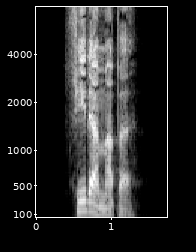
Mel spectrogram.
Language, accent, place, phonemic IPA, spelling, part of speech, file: German, Germany, Berlin, /ˈfeːdɐˌmapə/, Federmappe, noun, De-Federmappe.ogg
- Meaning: pencil case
